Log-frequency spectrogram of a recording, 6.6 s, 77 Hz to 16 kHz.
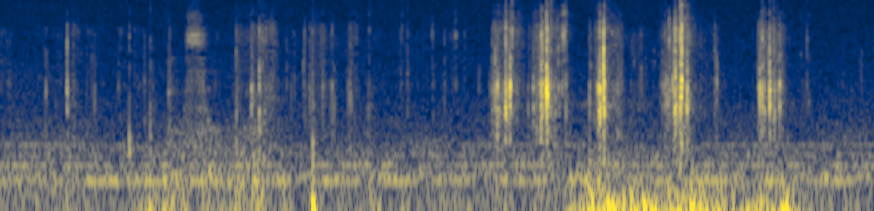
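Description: A small, hollow plastic 3x3 speed cube is held in both hands while fingertips and short nails twist its layers. Irregular clicks and soft rasping turns come over a steady low hum, growing louder and brighter in quick bursts toward the end before settling again.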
